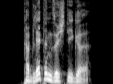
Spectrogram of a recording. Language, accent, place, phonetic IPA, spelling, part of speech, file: German, Germany, Berlin, [taˈblɛtn̩ˌzʏçtɪɡə], tablettensüchtige, adjective, De-tablettensüchtige.ogg
- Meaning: inflection of tablettensüchtig: 1. strong/mixed nominative/accusative feminine singular 2. strong nominative/accusative plural 3. weak nominative all-gender singular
